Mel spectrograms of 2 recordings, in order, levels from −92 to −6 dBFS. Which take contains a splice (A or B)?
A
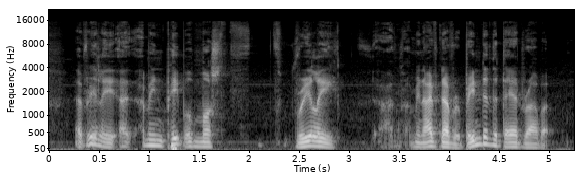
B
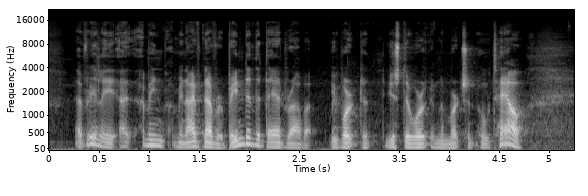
B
